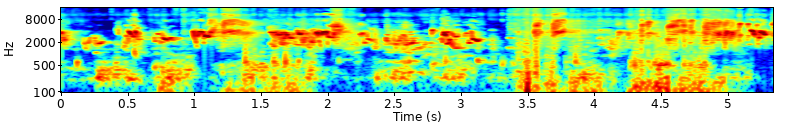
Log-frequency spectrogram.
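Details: Budgerigars twitter in quick, raspy warbled phrases, punctuated by soft low thumps like fluttering or movement in a cage.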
